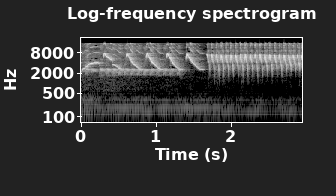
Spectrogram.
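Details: Belgian canary singing a training song: a series of falling whistled sweeps repeated about every quarter second, then a fast, bright, high trill rolling on steadily to the end, over a faint low hum.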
